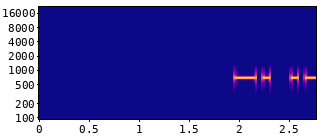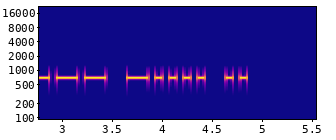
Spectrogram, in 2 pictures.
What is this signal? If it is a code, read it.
Morse code, heard as a keyed tone, about 17 wpm, 700 Hz. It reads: NJ6I
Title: USA Call Signs - 4 Characters - Repeated 2x - 17wpm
